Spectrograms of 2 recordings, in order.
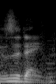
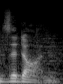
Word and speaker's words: Zidane: Okay, so Zidane from FF9 sounds to me just so much better than Zidon. Zidon I don't I don't I don't vibe with Zidon. Zedane works and that's just like just reading his name.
